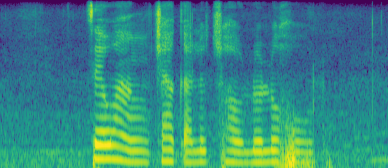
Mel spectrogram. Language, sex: Tswana, female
